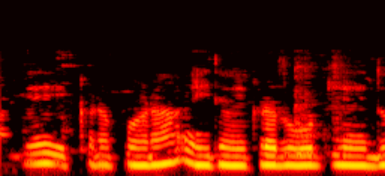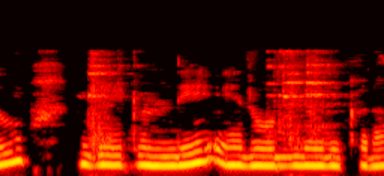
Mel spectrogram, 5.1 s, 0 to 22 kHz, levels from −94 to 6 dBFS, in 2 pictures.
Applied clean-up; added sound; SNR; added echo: classical method Wiener filter.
